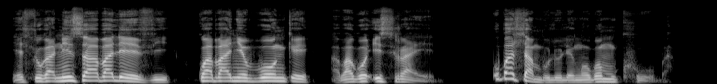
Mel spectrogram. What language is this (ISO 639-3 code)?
nde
